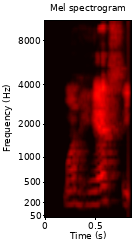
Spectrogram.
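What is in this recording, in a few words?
"menghiasi", Malay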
